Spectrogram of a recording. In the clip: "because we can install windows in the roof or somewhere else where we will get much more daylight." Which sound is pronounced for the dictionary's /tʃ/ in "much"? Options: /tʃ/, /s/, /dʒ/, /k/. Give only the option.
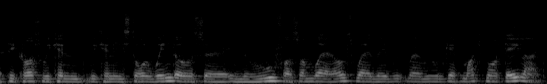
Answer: /tʃ/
